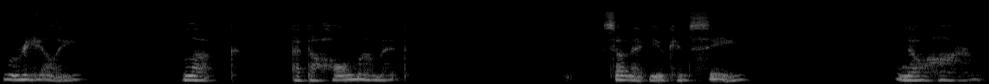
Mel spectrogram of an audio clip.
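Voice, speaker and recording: A woman leading a guided meditation as a teacher, speaking gently and softly in a breathy, husky voice with long pauses. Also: mid-range voice, flat delivery. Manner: slow, gentle, soft-spoken with long pauses.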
